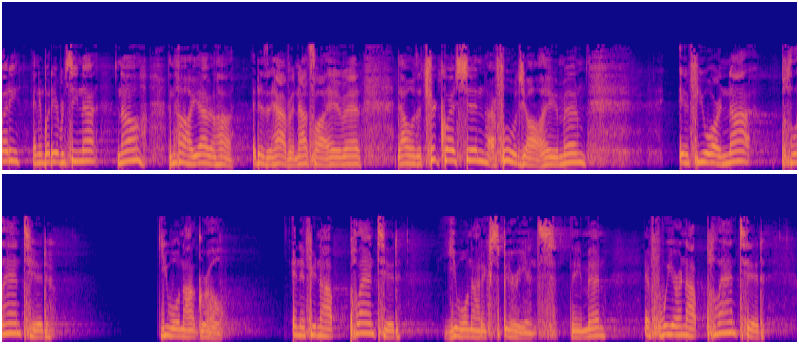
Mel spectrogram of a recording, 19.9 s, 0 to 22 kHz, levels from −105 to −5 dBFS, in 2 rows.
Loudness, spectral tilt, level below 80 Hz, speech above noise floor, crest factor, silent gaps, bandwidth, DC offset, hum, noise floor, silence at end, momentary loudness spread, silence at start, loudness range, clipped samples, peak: -37 LUFS; -5 dB/octave; -70 dBFS; 43 dB; 22 dB; 11.42-11.87 s; 7.6 kHz; under 0.1%; none; -79 dBFS; 0.3 s; 8 LU; 0 s; 4 LU; under 0.1%; -14 dBFS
